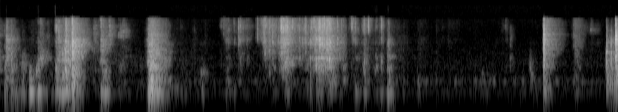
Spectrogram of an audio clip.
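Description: Hockey card pack wrapper being torn open and crinkled, with the cards inside rustling as they are pulled out: short irregular bursts of rustle, thickest a couple of seconds in, and a few sharp clicks near the end.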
